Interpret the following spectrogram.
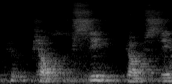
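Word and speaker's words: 볍씨: 이때 여기 비읍 여기 좁쌀 벼 더하기 씨인데 벼씨 아니고 벽씨 하잖아. 그 씨도 비읍 씨인 거야.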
